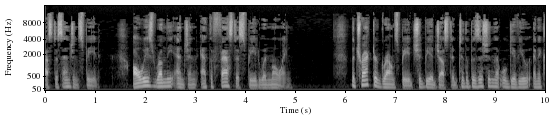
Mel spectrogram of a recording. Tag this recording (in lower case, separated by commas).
speech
